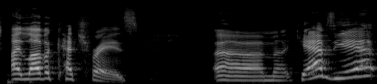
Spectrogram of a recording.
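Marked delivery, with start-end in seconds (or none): 3.0-3.7 high loud party-guy call; Pauly impression. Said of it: "That's literally how he says it".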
